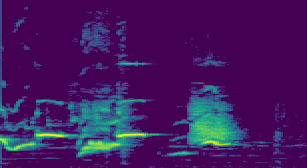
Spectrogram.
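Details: Oriental magpie-robin singing in top form as a lure for catching birds: clear high whistled notes alternating with a buzzy rising slur and a harsh rasp, delivered in quick succession.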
